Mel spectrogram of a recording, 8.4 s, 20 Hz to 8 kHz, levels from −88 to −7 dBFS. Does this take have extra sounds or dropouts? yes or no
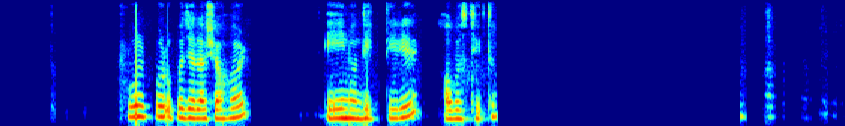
no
